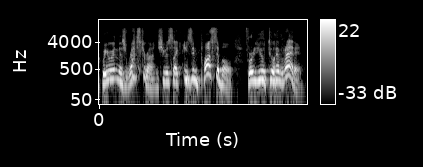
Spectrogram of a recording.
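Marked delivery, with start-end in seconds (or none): 1.7-4.1 imitated outrage, high and loud; angry Russian actress. Russian actress arguing with him in a restaurant, angry. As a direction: mimic her indignant insistence. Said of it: "she got so angry at me".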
